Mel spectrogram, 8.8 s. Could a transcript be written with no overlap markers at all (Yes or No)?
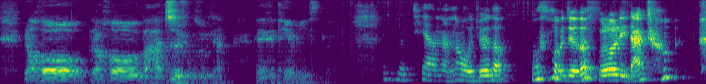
Yes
